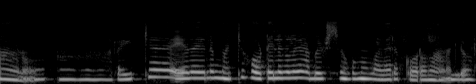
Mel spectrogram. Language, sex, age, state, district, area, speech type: Malayalam, female, 18-30, Kerala, Idukki, rural, spontaneous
